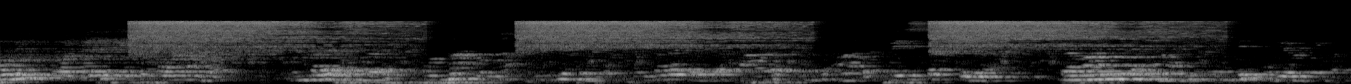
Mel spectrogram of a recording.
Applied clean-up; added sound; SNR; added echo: classical method WPE with log-MMSE.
